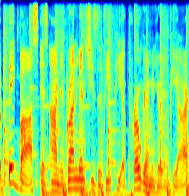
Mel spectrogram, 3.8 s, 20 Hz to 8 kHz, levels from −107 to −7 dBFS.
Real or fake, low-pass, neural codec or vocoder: fake; 7.2 kHz; vocoder, 44.1 kHz, 128 mel bands every 512 samples, BigVGAN v2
